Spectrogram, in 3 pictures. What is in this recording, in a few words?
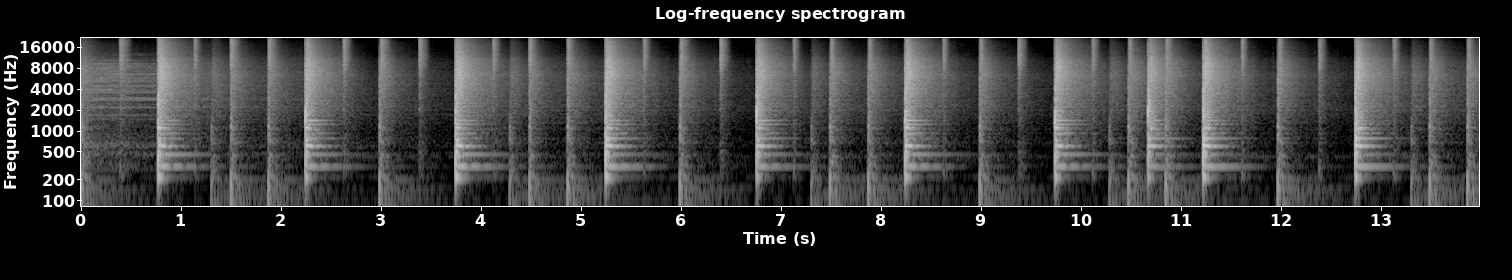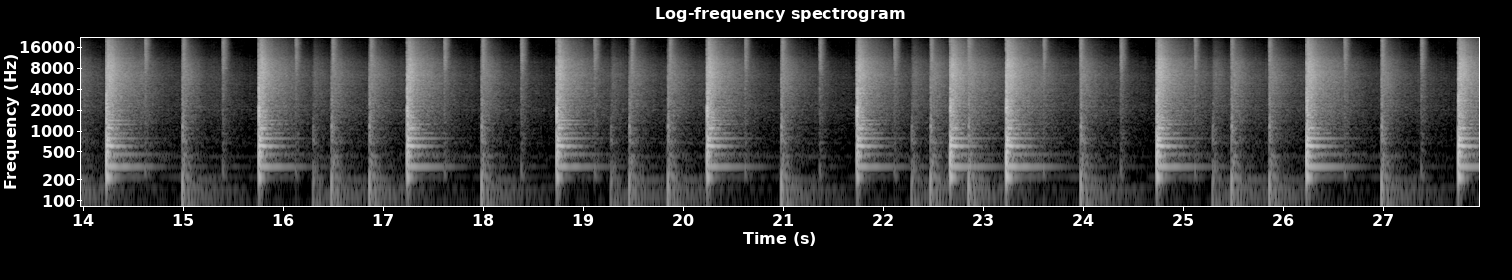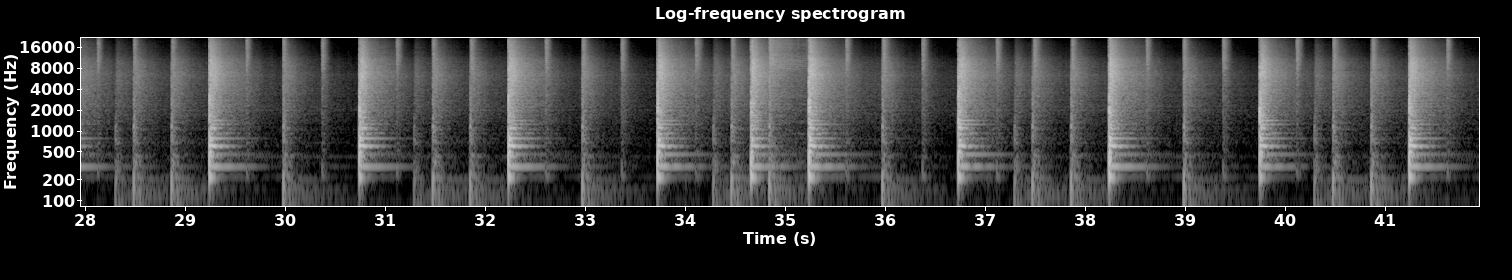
Snare Bottom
